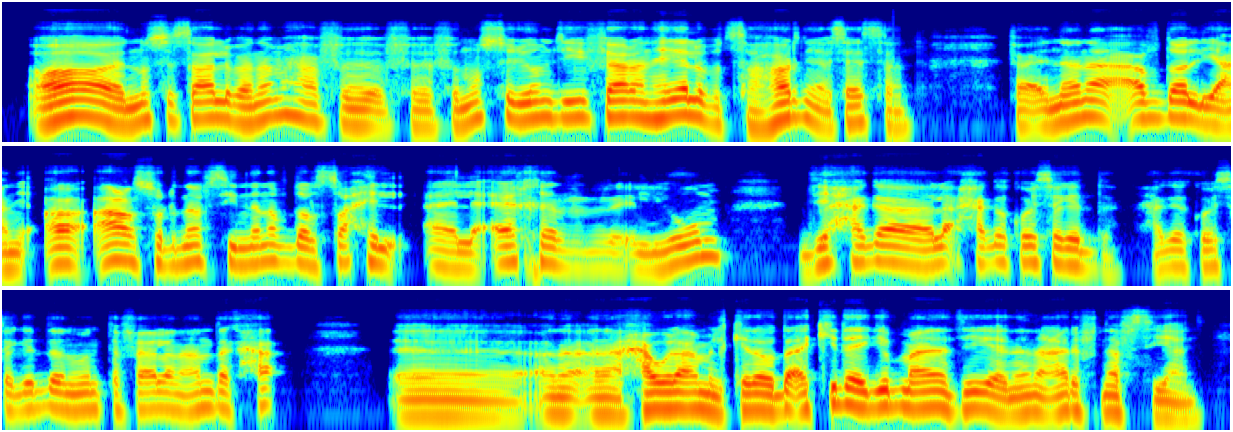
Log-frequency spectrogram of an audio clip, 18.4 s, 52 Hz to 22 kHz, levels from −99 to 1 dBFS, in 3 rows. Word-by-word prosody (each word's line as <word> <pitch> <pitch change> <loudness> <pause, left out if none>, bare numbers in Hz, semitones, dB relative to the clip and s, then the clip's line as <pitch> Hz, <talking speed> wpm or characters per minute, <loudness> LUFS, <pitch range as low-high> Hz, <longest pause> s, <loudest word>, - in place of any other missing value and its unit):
آه 145 +2 +7
النُص 140 +5 -2
ساعة 150 +3 +2
اللي 150 -1 +1
بانامها 145 +4 -1
في 110 -5 -3
في 105 +1 -8
في 110 +2 -9
نُص 150 +6 -4
اليوم 150 +2 0
دي 155 +1 -1
فعلًا 160 0 +3
هي 170 +3 +4
اللي 165 -2 +4
بتسهّرني 120 +3 -1
أساسًا، 110 -1 -6 0.5
فإن 110 +6 -1
أنا 150 0 +2
أفضَل 150 -2 +2
يعني 110 -2 0
أ 145 0 +3
أعصُر 150 -4 +2
نفسي، 150 -1 -3
إن 140 +1 -3
أنا 160 +2 -1
أفضَل 145 -3 -2
صاحي 150 +3 -3
ل - - -3 0.4
لآخِر 150 +3 -1 0.4
اليوم 145 - -3 0.4
دي 140 +9 -2
حاجة 150 -4 +2
لأ 145 - 0
حاجة 145 +1 -4
كويسة 145 -1 -3
جدًا، 115 -9 -3
حاجة 125 +4 -7
كويسة 125 +1 -7
جدًا 135 0 -2
وأنت 130 0 -4
فعلًا 135 0 -2
عندَك 140 0 -3
حق، - - -4 0.5
آآ 100 0 -4
أنا 110 -2 -1
أنا 110 0 0
هاحاول 135 +5 +5
أعمل 135 -4 +3
كده 130 +2 +2
وده 120 +1 +3
أكيد 165 +6 0
هيجيب 150 +1 +4
معايا 140 +1 +4
نتيجة، 135 +1 0
لإن 105 -1 0
أنا 115 -2 0
عارف 125 0 -2
نفسي 110 -4 -3
يعني. 85 -1 -5
135 Hz, 190 wpm, -23 LUFS, 115-150 Hz, 0.5 s, آه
